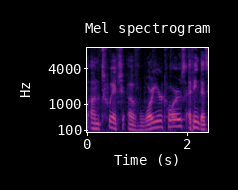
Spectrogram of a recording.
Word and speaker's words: Corps: I think he goes by the name on Twitch of Warrior Cores. I think that's how you would say it. Warrior _ CORPS. I'm checking. I'm going to get his name right. Core. No S.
